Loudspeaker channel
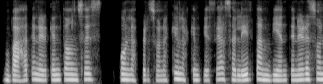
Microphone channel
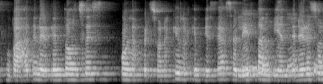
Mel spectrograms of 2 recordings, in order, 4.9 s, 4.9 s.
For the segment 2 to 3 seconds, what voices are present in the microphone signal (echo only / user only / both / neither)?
echo only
